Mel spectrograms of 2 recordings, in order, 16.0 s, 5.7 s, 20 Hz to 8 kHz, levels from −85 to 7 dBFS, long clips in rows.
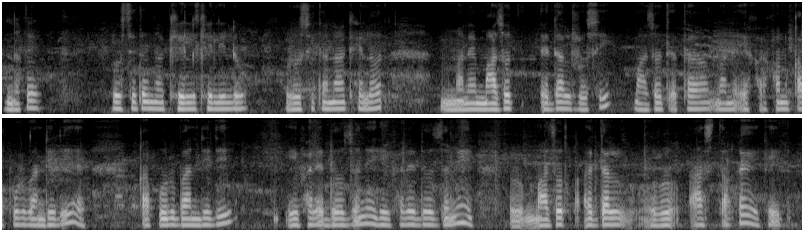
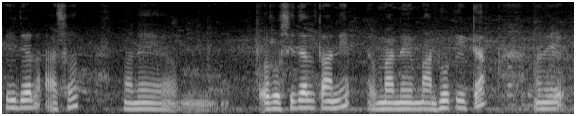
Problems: low volume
